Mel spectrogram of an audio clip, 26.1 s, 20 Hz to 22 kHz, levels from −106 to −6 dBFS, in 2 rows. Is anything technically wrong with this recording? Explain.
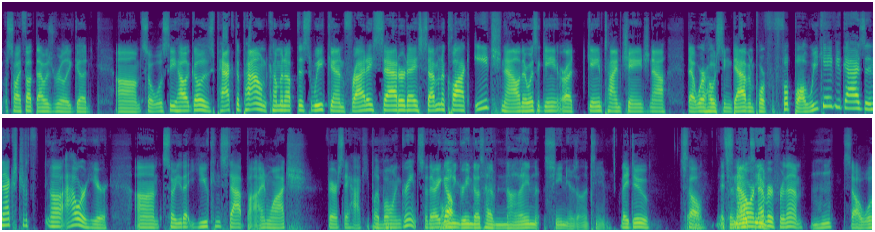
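Yes, there are two kinds of packet-loss fault in this speech.

Short concealed packet loss at 4.81 to 4.85 s, just after "pound coming up this". About 20 ms of audio never reached the decoder in time. The receiver bridged the hole by extending the preceding sound, following its pitch where voiced or using shaped noise where not, before easing back into the real signal. The result is a brief smear or wobble at that point.

Lost packet rebuilt from error correction at 6.27 s (20 ms, just before "o'clock each"), 19.81 s (20 ms), 21.97 to 22.07 s (60 ms, after "nine seniors on the") and 24.47 to 24.53 s (40 ms). The longer stretches fit two or three separate lost packets. In each case the lost audio was recovered from a low-bitrate backup copy carried in the following packet, so there is no gap, but those frames sound rougher and noisier than their surroundings.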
